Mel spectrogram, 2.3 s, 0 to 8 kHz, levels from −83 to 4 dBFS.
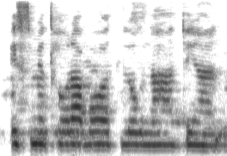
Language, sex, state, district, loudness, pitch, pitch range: Hindi, female, Bihar, Vaishali, -19 LUFS, 230 Hz, 225-240 Hz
